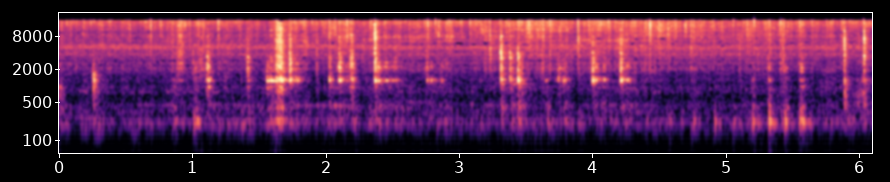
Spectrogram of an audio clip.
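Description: Faint crackling and scattered clicks from a stuffed tortilla wrap toasting on a ridged grill pan as it is turned over, with a run of short squeaks in the middle.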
